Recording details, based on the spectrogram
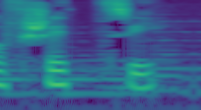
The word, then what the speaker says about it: všetci: Všimneme si v druhom riadku slovo všetci. Opäť upozorňujem na to, niekoľkokrát som to už povedala. Dodržme výslovnosť, správnu výslovnosť tohto slova. Všetci. Ďalej, v ďalšom odseku, dvakrát sa nám opakuje spojenie M na konci slova a M na začiatku slova.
